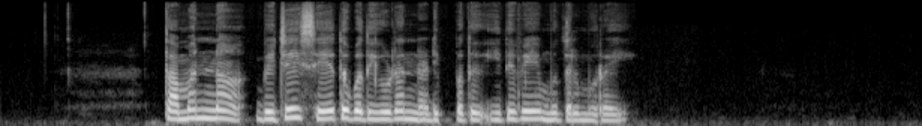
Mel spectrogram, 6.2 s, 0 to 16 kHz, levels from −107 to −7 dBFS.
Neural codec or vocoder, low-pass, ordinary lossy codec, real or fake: vocoder, 44.1 kHz, 128 mel bands every 256 samples, BigVGAN v2; 14.4 kHz; none; fake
